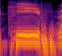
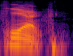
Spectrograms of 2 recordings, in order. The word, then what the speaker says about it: Kyiv: I mean, you call the capital Kyiv, not Kiev.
